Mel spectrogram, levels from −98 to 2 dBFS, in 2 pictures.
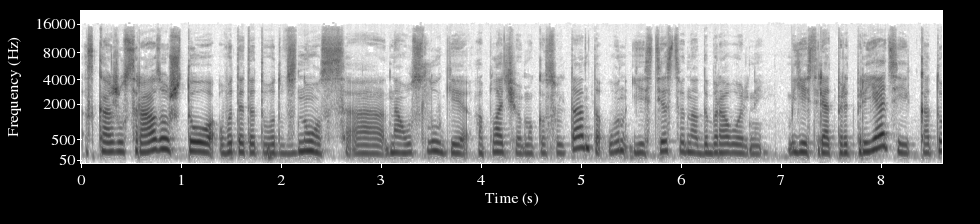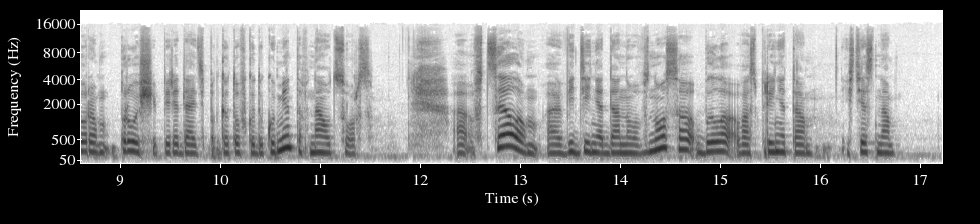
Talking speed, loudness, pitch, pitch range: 110 wpm, -27 LUFS, 195 Hz, 185-220 Hz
